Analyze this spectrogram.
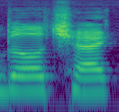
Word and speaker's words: Belichick: coach yeah hey you okay yeah like Bill Belichick is that how you say his name yes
